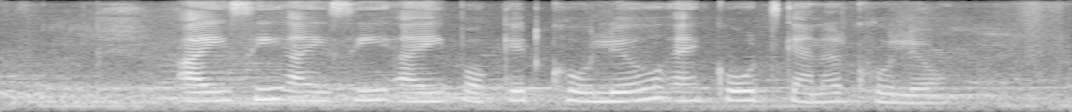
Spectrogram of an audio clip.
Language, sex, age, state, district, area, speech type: Sindhi, female, 30-45, Delhi, South Delhi, urban, read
